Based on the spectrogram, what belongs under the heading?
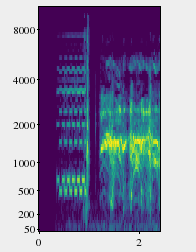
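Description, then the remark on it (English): An old PBX office desk phone rings loudly for about half a second, followed by a sharp click, then a wavering, warbling electronic tone that carries on to the end. “This is your old PBX phone system.”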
